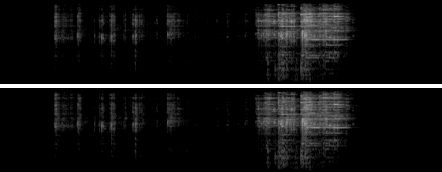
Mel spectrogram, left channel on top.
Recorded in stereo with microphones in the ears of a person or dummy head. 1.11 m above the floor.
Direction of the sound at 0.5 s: Centre (ahead or behind).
